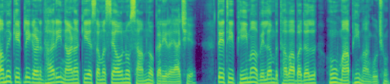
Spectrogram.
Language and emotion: Gujarati, sad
